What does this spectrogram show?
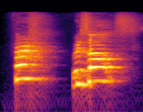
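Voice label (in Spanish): Voice Acting es F, Spanish, female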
